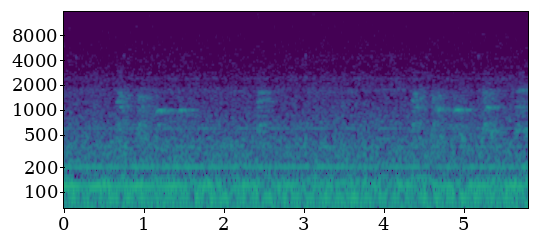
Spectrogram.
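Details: Nighttime barking from a neighbour's dog just outside a window, ongoing since 1:30 am; scattered short barks come in three bursts, with a steady low hum running underneath.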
